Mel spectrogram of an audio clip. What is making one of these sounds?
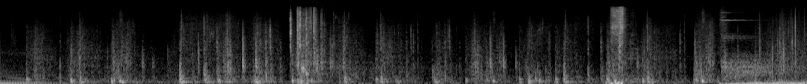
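Footsteps tap on a wooden staircase and floor.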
